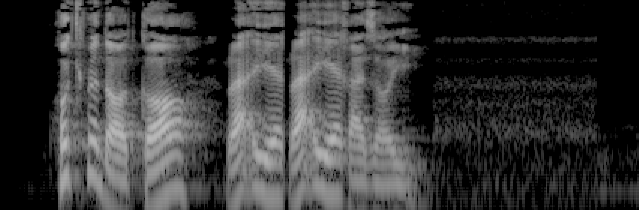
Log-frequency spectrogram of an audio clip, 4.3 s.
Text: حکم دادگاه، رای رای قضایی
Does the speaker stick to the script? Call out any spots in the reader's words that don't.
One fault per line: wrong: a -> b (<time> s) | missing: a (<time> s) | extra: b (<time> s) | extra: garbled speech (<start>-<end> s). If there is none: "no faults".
no faults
